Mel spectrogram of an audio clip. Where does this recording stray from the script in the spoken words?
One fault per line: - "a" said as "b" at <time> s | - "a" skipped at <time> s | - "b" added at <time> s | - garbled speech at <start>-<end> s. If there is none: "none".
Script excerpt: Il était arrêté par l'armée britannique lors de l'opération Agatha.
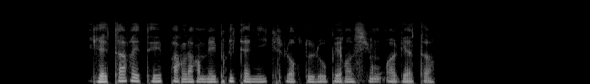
- "était" said as "est" at 1.0 s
